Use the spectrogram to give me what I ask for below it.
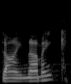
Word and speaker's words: Dynamique: Lot 72 is the 2002 Renault Avantime Dynamique. I think they pronounce it in France, or Dynamic, if you prefer, if you're English.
